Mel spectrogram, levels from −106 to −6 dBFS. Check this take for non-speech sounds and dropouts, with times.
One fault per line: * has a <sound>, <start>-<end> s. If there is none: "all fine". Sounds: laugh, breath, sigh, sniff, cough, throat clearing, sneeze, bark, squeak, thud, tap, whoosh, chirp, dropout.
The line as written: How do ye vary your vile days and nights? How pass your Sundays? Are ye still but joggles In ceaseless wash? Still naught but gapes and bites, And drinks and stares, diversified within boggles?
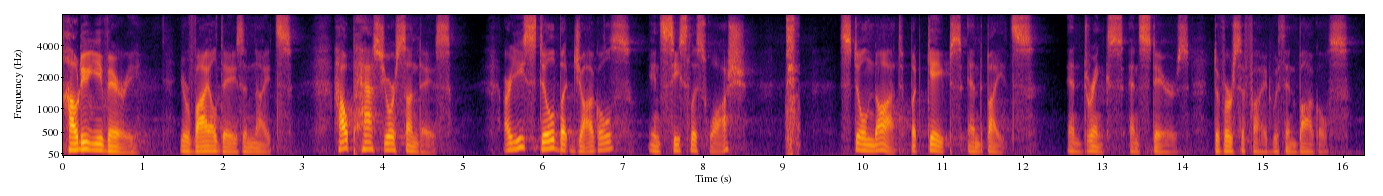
* has a sigh, 9.0-9.2 s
